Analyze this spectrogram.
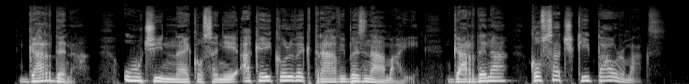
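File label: Slovak, male, commercial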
